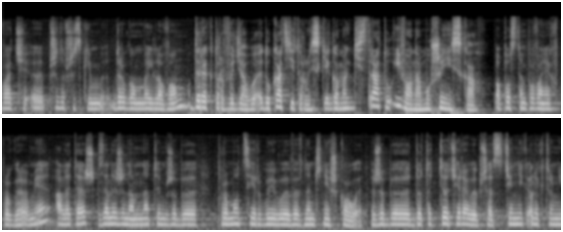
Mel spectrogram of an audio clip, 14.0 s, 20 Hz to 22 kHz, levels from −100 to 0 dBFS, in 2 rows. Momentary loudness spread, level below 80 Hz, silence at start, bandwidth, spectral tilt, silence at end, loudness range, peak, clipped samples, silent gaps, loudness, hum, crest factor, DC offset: 5 LU; -54 dBFS; 0 s; 13.5 kHz; -5 dB/octave; 0 s; 2 LU; -8 dBFS; under 0.1%; none; -27 LUFS; none; 18 dB; under 0.1%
